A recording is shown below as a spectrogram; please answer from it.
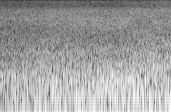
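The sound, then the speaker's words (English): Wind blowing across a microphone outdoors, a loud, steady rushing roar that fills the whole clip with no breaks and no voices. “God damn the wind.”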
